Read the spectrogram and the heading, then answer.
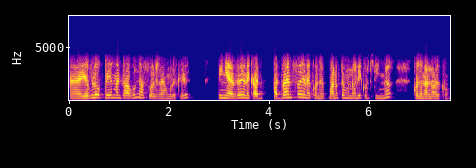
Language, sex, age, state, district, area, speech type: Tamil, female, 30-45, Tamil Nadu, Tiruchirappalli, rural, conversation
